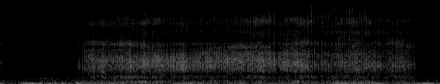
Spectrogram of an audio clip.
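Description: A soft toothbrush brushes across a thin, solid, round blue silicone honeycomb trivet mat. After a brief quiet moment, a steady, airy scrubbing hiss runs for about three and a half seconds, centered in the mids with a bright upper edge, over a faint low rumble. It then stops and leaves near silence.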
